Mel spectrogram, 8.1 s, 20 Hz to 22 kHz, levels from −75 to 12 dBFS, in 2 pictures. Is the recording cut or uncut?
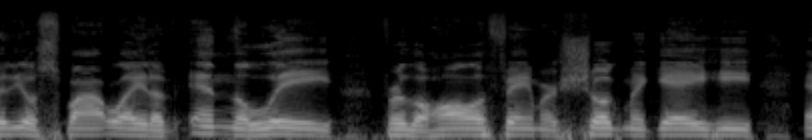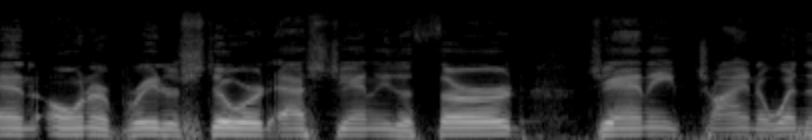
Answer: uncut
